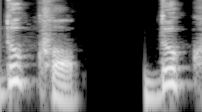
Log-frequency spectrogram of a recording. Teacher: দ এবং বিসর্গ যখন উচ্চারণ হবে তখন একটি হ ধ্বনির মত বিসর্গটা উচ্চারিত হয়। এইজন্যে বলেছে যে এর উচ্চারণ প্রায়ই পূর্ববর্তী শরীরের প্রতিধ্বনি বা একটি মৃদু হ ধ্বনির মত শোনায়। · বিসর্গ হলো একটি অঘোষ কন্ঠ ঘর্ষণজাত ধ্বনি যা সাধারণত স্বরবর্ণের পর আসে এবং শ্বাসপশ্বাসের একটি মৃদু উচ্চারণকে নির্দেশ করে এর উচ্চারণ প্রায়ই পূর্ববর্তী শরীরের প্রতিধ্বনি বা একটি মৃদু হ ধ্বনির মত শোনায় উদাহরণ দিলে বিষয়টা পরিষ্কার হবে।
